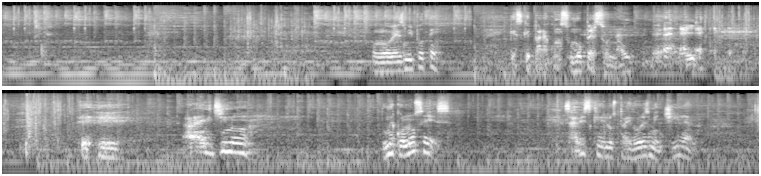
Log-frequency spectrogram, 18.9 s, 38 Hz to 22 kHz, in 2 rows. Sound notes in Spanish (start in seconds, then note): 8.1 Risas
